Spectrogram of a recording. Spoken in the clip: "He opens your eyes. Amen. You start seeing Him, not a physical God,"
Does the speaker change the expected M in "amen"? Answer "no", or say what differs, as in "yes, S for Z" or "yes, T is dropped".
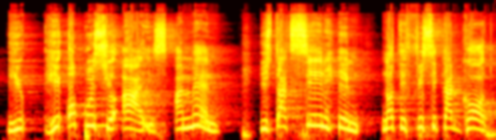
no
